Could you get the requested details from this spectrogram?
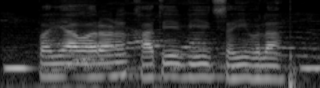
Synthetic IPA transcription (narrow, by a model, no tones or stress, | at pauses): pəɾjaʋəɾəɳ̃kʰat̪iːɾbʱiːsəɦiɦola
